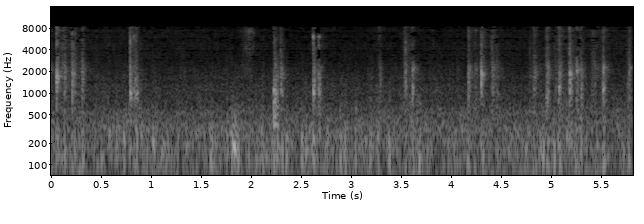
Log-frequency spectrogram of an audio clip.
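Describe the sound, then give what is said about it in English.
Computer keyboard keys clatter faintly as a password is typed at a Windows XP login prompt, a few quick bursts of clicks separated by short pauses. “I think I typed the wrong password here.”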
